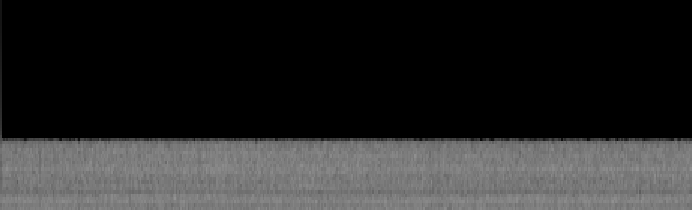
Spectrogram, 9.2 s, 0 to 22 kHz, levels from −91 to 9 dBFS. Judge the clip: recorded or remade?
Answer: recorded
